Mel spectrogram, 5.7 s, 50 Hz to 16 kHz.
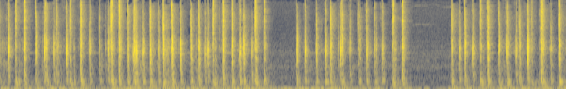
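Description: Fingertips type continuously on the built-in plastic keyboard of a vintage Tandy 1000 HX all-in-one computer, with its cream plastic case and yellowed, hollow plastic keycaps. Dense, bright, clacky keystrokes with very short decay run in bursts, with brief pauses near the 3 and 4.3 second marks before the typing resumes.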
